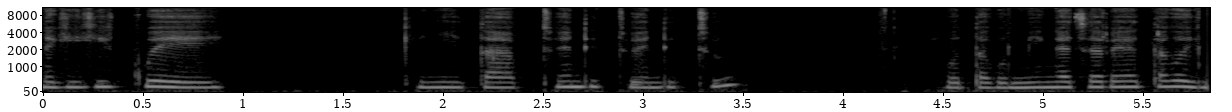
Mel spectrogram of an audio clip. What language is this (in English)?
Kalenjin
